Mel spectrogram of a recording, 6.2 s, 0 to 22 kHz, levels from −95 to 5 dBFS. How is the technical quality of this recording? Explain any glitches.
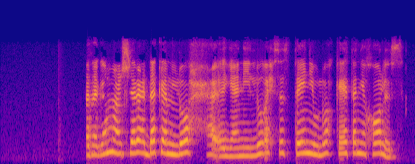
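Nothing stood out as a glitch on listening to this speech recording, whose high frequencies stop at about 8 kHz, as expected when audio has passed through a call's microphone processing and codec.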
